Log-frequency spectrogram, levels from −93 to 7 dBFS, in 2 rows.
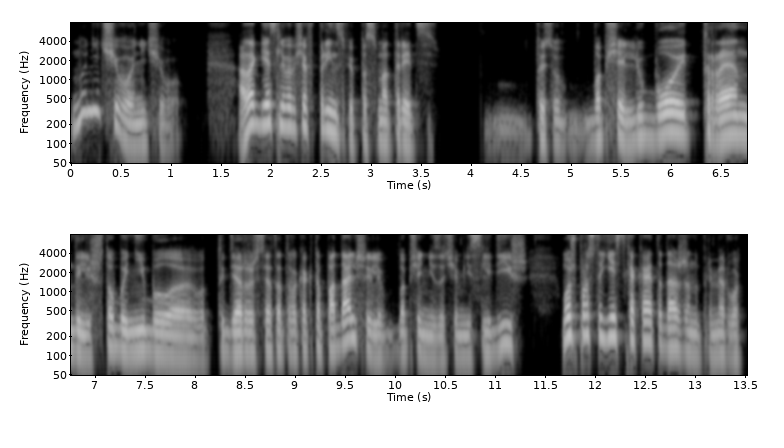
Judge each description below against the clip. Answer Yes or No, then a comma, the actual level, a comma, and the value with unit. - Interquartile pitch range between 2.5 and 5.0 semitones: No, wide, 5.6 semitones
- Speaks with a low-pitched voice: Yes, low, 120 Hz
